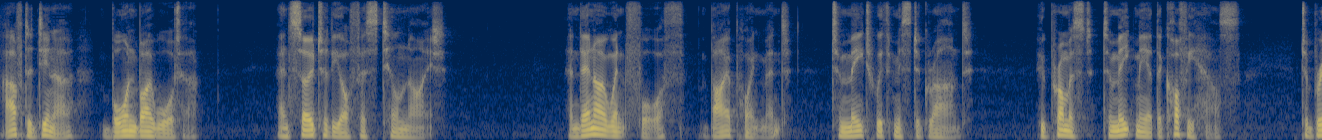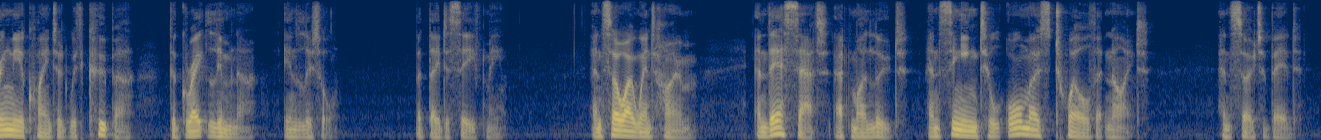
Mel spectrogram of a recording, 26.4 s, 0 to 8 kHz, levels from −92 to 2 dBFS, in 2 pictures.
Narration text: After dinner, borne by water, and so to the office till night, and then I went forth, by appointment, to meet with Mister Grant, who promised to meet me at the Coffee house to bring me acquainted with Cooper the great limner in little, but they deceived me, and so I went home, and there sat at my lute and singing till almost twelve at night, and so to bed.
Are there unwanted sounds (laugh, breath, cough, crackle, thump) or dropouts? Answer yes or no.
no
